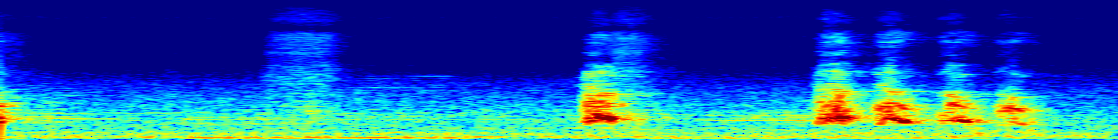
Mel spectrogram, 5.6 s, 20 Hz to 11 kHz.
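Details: Dog on 11/21/23 at 7:06 pm: after a faint early bark, one loud bark, then a quick run of four barks in about a second, over a low steady hum.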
